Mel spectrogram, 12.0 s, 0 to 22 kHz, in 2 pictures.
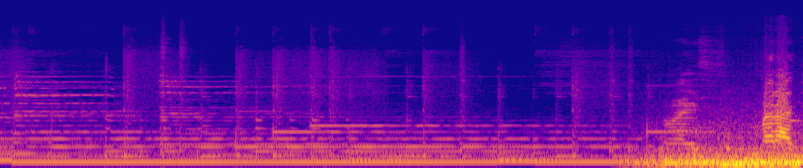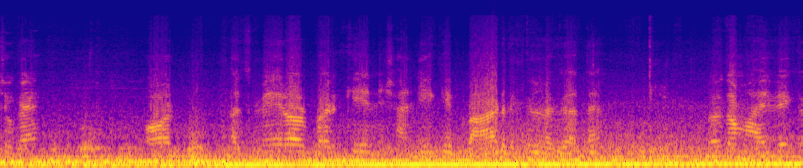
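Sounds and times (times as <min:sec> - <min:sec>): car interior rumble: 0:04.7 - 0:12.0
people talking: 0:04.9 - 0:06.4, 0:07.1 - 0:10.6, 0:11.4 - 0:12.0.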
